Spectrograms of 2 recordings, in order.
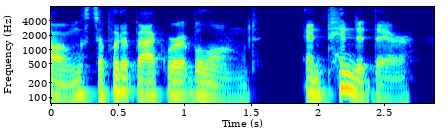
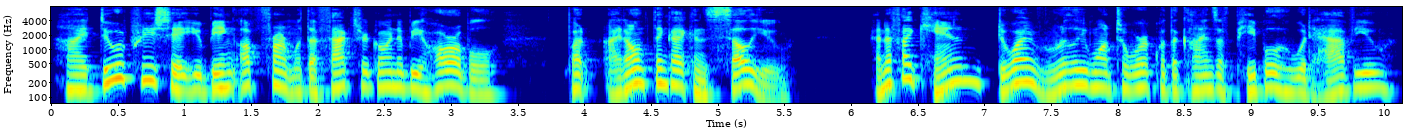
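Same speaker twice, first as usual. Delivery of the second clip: wry heroine voice; 6 semitones higher than usual. Acted. Heroine talks to the mummy.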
